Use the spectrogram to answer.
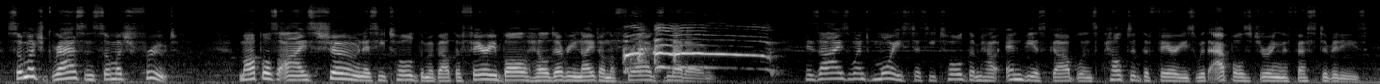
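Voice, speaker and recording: A woman reading a novel chapter aloud in an expressive storytelling manner, giving short quoted lines a light change of voice. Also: medium pitch, poor audio. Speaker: audiobook reader.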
